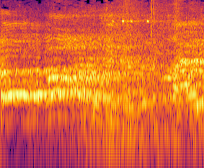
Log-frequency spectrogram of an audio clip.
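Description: Voices shouting during a wrestling bout, drawn-out calls with no clear words. A short sharp knock about one and a half seconds in.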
